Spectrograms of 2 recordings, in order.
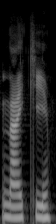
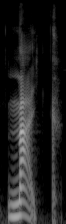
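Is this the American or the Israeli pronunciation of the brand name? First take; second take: American; Israeli. First: It is pronounced the way Americans say it. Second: It is pronounced the way Israelis say it. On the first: "in America, you say Nike" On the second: "Because we say Nike"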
